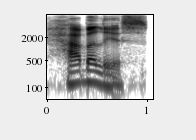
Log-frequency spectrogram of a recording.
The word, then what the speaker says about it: habilis: Give me the pronunciation. Cetacean. Cetacean. Cetacean. Cetacean. I got it right. Oh my god. Okay. H. Habilis.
